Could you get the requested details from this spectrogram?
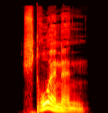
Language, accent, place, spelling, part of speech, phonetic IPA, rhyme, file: German, Germany, Berlin, strohenen, adjective, [ˈʃtʁoːənən], -oːənən, De-strohenen.ogg
- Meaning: inflection of strohen: 1. strong genitive masculine/neuter singular 2. weak/mixed genitive/dative all-gender singular 3. strong/weak/mixed accusative masculine singular 4. strong dative plural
